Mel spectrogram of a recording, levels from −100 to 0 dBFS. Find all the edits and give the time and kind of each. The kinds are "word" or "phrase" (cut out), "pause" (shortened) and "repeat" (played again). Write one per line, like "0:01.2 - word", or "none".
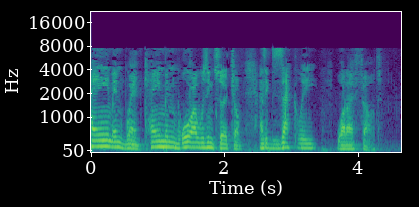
0:01.3 - word
0:01.8 - word
0:02.6 - word
0:03.6 - pause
